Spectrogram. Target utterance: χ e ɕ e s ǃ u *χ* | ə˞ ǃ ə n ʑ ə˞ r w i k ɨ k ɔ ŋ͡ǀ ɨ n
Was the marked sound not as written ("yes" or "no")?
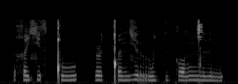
yes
